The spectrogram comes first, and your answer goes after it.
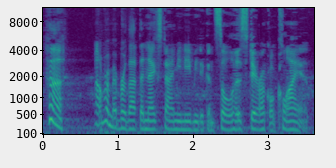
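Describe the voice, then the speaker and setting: A woman voicing a brisk young secretary at a detective agency in a video game, teasing and matter-of-fact. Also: on the low side, animated, slight background noise, lightly acted.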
